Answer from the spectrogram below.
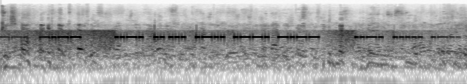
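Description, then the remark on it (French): A steady, high-pitched Morse code telegraph tone keys on and off in a rapid pattern of short and long pulses, running throughout over a dense, murmuring background. “l'Américain Samuel Morse, avec son système de télégraphie basé sur une succession d'impulsions courtes et longues”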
